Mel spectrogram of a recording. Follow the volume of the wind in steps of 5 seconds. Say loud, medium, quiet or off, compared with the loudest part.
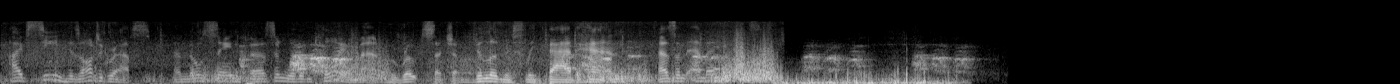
medium, loud, off.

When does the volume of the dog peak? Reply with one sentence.
The loudest moment of the dog is at 3 seconds.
